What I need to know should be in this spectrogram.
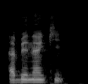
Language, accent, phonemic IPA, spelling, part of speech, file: French, France, /a.be.na.ki/, abénaquis, adjective / noun, LL-Q150 (fra)-abénaquis.wav
- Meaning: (adjective) Abenaki; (noun) Abenaki (language)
